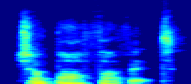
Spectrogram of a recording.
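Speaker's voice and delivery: soft, low voice giving a command; a quiet voice telling her to jump; inner voice. Retold or imitated. A voice in her vision quietly commanding the jump. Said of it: "there was a voice that says".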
